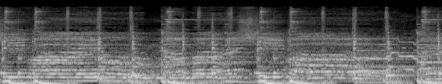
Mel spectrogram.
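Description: A Hindi devotional Shiva bhajan: a chant-like sung melody over a drum beat with deep bass thumps.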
